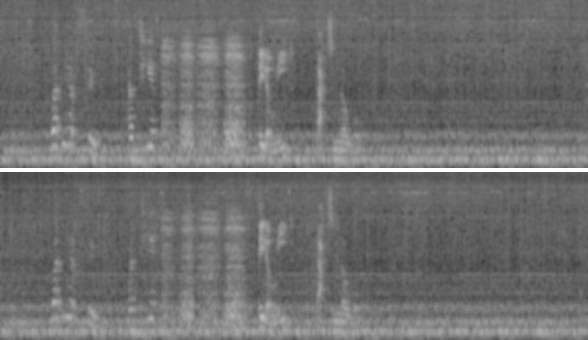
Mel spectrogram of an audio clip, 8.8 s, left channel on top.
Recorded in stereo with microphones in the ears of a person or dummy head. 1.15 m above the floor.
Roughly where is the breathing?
Centre.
